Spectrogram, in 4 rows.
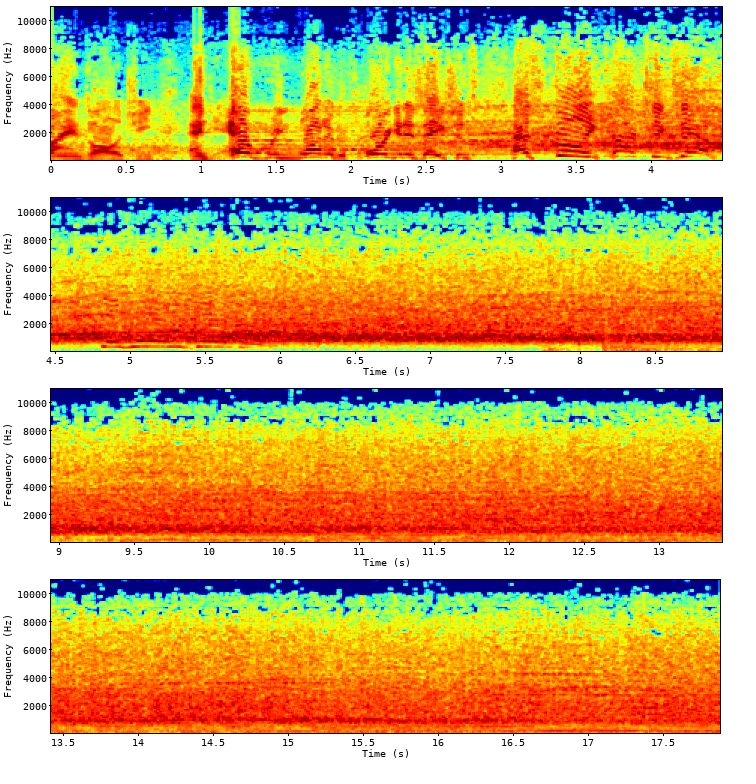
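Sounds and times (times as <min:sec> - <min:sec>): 
speech: 0:00.0 - 0:05.5
large crowd applauding: 0:03.5 - 0:17.8.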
